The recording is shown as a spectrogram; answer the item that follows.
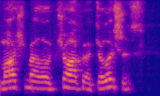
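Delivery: speaking while chewing, mouth full of food. Asked to talk to everyone while a co-host fixes things, the speaker talks with a full mouth. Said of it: "My mouth is full of pinwheel".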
